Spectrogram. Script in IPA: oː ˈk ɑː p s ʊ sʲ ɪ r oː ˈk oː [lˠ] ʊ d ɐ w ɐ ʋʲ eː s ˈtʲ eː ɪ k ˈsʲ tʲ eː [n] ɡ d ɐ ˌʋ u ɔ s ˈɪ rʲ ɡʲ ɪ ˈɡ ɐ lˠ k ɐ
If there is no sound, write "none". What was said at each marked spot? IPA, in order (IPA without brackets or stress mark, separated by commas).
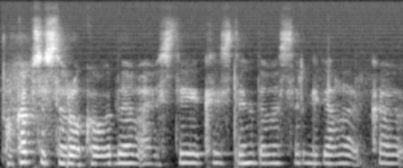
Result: none, ŋ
